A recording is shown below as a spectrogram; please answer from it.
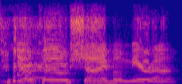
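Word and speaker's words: Yoko Shimomura: right oh damn it it's Yoko shimomira is the composer's name I would have never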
